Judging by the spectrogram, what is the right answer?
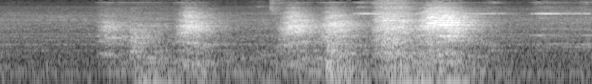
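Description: Trident CNC vertical machining center running a cycle: a hissing machining noise swells and fades four times, the last swell the loudest, over a faint high steady whine that comes and goes.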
